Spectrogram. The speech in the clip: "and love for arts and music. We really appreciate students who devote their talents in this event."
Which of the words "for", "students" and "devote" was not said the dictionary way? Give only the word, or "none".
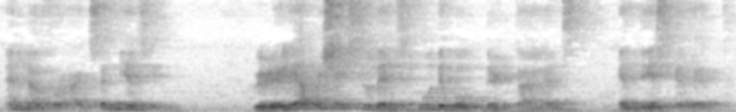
devote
